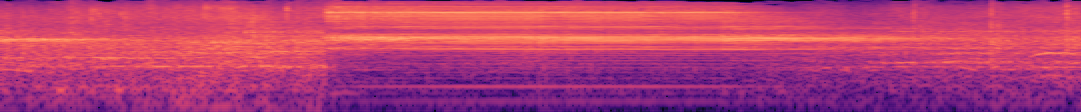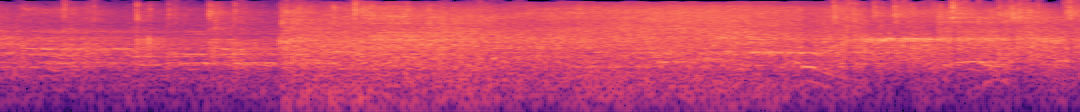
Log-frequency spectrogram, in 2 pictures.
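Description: Arena scoreboard horn sounding one steady buzzing blast of about two seconds, starting a couple of seconds in, as the game clock runs out. Rink noise and voices carry on around it.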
